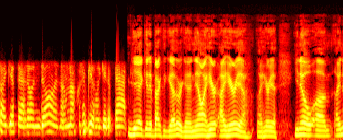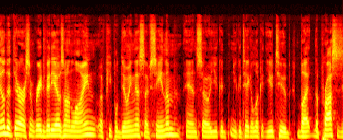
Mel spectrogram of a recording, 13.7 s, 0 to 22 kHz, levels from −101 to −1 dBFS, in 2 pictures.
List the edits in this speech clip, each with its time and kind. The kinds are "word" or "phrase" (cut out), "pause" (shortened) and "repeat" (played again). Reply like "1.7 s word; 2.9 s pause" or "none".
12.7 s pause

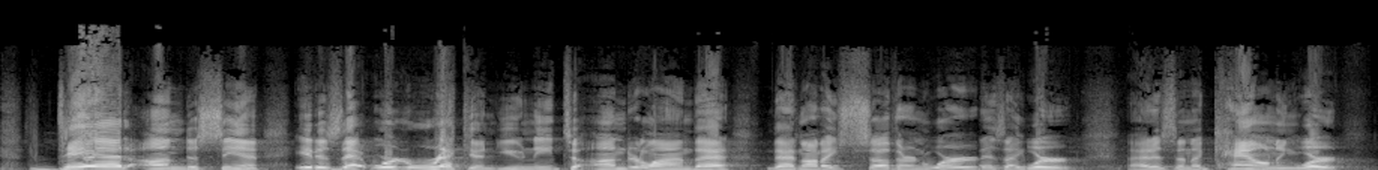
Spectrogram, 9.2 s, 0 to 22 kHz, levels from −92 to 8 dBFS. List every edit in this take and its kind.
5.3 s word; 6.5 s word; 6.8 s word

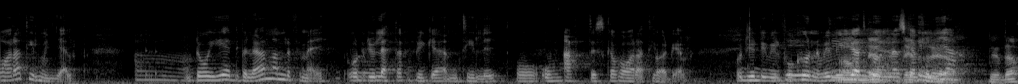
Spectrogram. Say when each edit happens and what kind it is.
2.3 s word; 3.6 s word; 4.1 s word; 5.0 s word; 5.6 s word; 6.5 s word; 7.6 s word; 9.2 s word

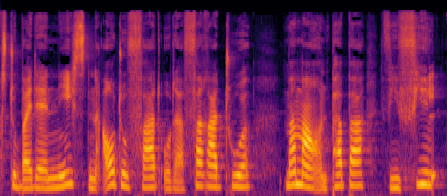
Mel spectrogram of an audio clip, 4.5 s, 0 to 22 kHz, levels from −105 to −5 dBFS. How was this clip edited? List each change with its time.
none

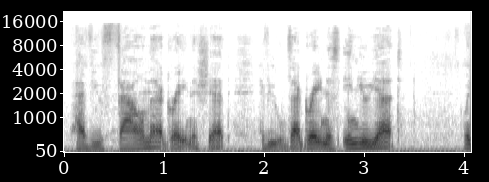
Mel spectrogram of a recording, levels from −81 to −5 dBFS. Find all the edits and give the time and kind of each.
2.2 s word

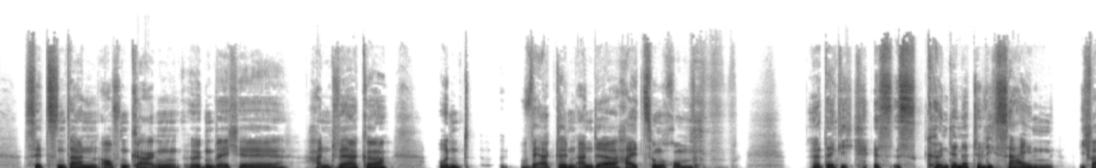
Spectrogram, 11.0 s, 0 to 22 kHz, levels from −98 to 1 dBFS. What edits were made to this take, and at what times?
none

